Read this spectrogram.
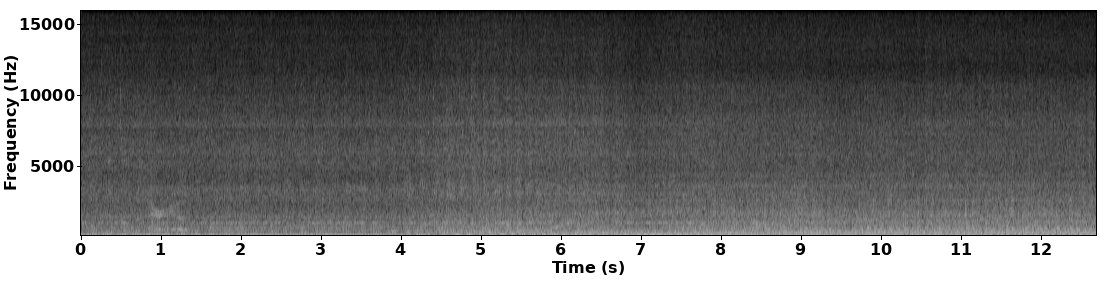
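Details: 1977 Malibu V8, cold start at about 57 °F with non-functional choke, then raised to high idle (about 2,200-2,500 rpm) for a 15-20 minute cam break-in: fast, even smooth drone with no knocks or ticks.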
